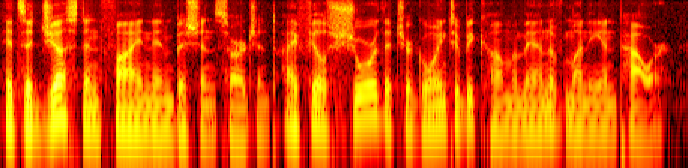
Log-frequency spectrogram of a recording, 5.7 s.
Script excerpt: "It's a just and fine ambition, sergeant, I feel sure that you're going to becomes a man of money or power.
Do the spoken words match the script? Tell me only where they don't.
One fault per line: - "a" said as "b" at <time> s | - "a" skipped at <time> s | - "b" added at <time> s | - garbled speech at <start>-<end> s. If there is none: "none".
- "becomes" said as "become" at 3.8 s
- "or" said as "and" at 5.0 s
